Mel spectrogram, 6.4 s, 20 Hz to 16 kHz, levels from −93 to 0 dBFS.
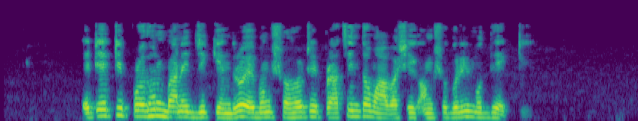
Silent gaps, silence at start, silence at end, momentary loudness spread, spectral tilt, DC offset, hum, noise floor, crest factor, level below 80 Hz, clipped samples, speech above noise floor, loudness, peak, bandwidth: none; 0.85 s; 1.35 s; 6 LU; -6 dB/octave; under 0.1%; none; -72 dBFS; 14 dB; -54 dBFS; under 0.1%; 58 dB; -15 LUFS; 0 dBFS; 7.8 kHz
